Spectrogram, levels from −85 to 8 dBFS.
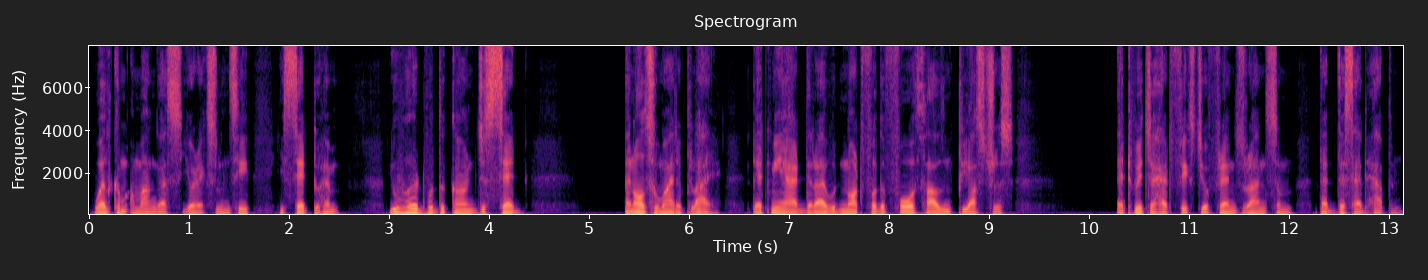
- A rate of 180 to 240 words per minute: Yes, average, 200 wpm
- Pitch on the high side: No, very low, 95 Hz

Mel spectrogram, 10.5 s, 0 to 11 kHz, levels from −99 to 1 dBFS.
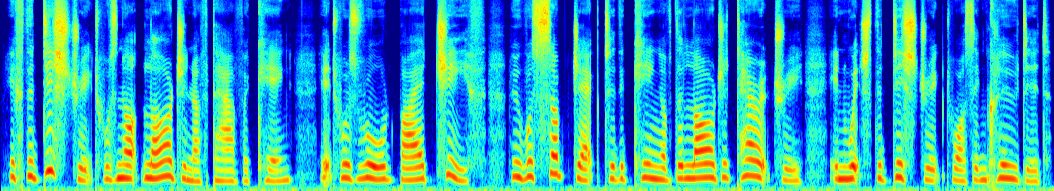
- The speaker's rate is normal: Yes, average, 190 wpm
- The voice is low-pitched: No, high, 215 Hz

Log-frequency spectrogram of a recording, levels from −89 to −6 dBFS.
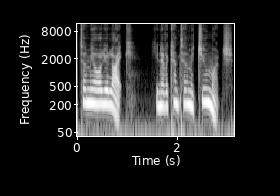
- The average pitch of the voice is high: Yes, high, 200 Hz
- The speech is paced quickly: Yes, fast, 230 wpm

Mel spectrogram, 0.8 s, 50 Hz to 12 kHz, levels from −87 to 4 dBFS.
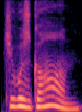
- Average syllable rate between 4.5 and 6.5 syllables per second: No, 4.1 syllables/s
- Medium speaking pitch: No, high, 210 Hz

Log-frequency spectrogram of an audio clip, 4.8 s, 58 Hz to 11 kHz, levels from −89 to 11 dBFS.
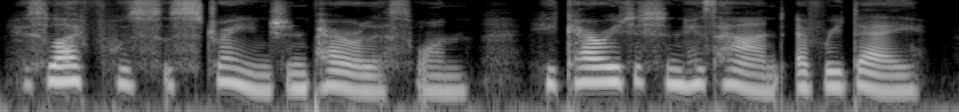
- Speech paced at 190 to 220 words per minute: Yes, average, 200 wpm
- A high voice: Yes, high, 195 Hz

